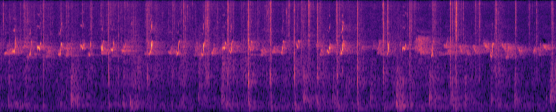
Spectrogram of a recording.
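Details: Chickens in a calm setting, many high thin chirps overlapping almost continuously, some short and some drawn out, with frequent sharp clicking or tapping sounds scattered throughout.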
